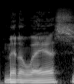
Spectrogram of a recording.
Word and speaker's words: Menelaus: Menelaus.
